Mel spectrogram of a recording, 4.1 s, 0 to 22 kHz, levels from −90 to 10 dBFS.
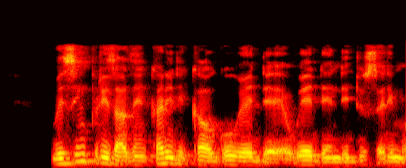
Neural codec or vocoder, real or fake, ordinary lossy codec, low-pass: autoencoder, 48 kHz, 128 numbers a frame, DAC-VAE, trained on Japanese speech; fake; none; 7.2 kHz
